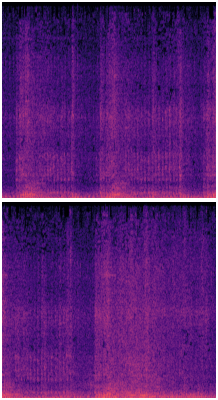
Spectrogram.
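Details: Honda Beat/Scoopy fuel-injected scooter that stumbles on initial throttle; idles, then bogs in uneven surges each time the throttle cracks open. Hesitation on throttle (TPS misadjusted).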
